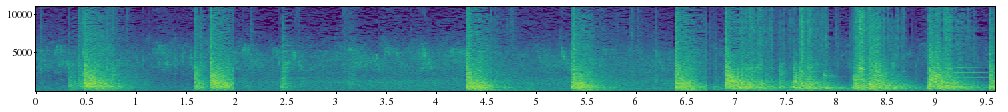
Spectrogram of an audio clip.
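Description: A heavy steel blade chopping into a scrapped car's sheet-steel roof: about nine hacking blows, each a sharp metallic crunch that rings off briefly. The first two come about a second apart, then after a pause of a couple of seconds the blows come faster, roughly one a second.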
